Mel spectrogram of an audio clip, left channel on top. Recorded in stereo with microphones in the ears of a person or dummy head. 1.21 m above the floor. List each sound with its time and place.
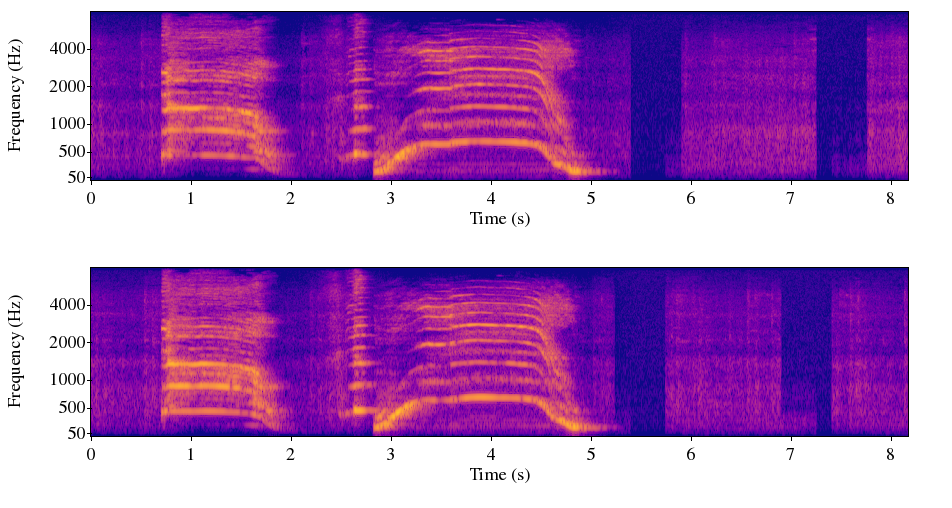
0.7 s a scream: 5° right (ahead or behind), 0.9 m; by 2.7 s 65° right (ahead or behind), 1.0 m
2.8 s a scream: 15° left (ahead or behind), 0.7 m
